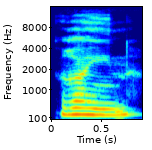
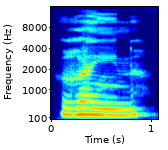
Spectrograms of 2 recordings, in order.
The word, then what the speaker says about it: غ: This letter comes from the upper part of the throat. It is slightly higher than the articulation point of Ayn. You should feel a gentle vibration in the upper throat while pronouncing this letter.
